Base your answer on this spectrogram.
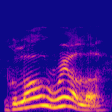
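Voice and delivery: slow, deliberate go at a tricky name; careful, drawn-out pronunciation. Real, not acted. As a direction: stretch out the syllables to get it right. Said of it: "I can barely say her name".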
